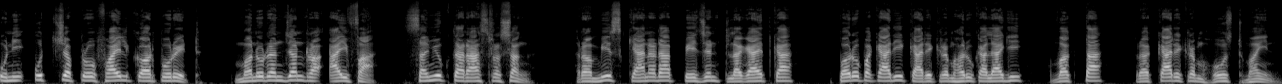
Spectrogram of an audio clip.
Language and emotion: Nepali, neutral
